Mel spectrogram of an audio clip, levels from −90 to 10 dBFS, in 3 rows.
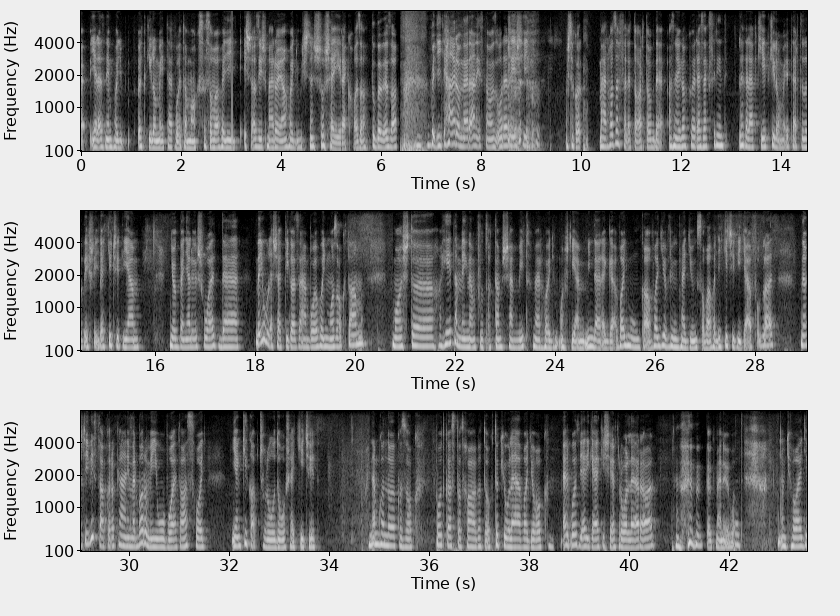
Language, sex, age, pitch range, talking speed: Hungarian, female, 30-49, 165-200 Hz, 160 wpm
